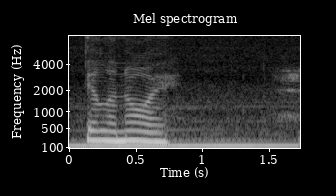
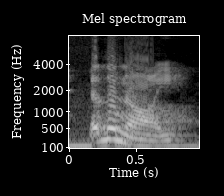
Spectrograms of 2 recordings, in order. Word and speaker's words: Illinois: your hand is in opposite directions next one Illinois Illinois you can play that in Illinois the SNB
